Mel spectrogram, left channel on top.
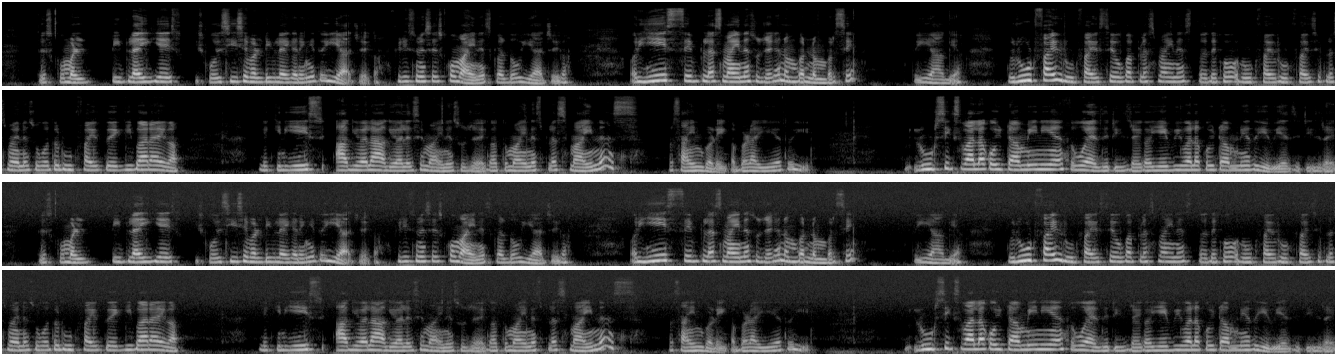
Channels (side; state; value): right; noise; hiss, 19 dB below the sound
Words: तो इसको मल्टीप्लाई किया, इसको इसी से मल्टीप्लाई करेंगे तो ये आ जाएगा, फिर इसमें से इसको माइनस कर दो ये आ जाएगा, और ये इससे प्लस माइनस हो जाएगा नंबर से, तो ये आ गया। तो √5 से होगा प्लस माइनस, तो देखो √5 से प्लस माइनस होगा तो √5 तो एक ही बार आएगा, लेकिन ये इस आगे वाले से माइनस हो जाएगा, तो माइनस प्लस माइनस और साइन बढ़ेगा, बड़ा ये है तो ये। √6 वाला कोई टर्म ही नहीं है तो वो एज इट इज रहेगा, ये भी वाला कोई टर्म नहीं है तो ये भी एज इट इज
